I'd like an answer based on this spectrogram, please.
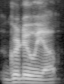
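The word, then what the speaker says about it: Grenouille: Yeah, I know it does only because I looked up the pronunciation of Granuia.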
